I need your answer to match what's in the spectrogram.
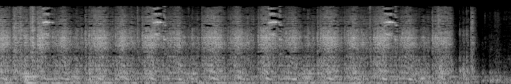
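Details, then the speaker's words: Cold UAZ engine that seized from no oil, crankshaft bearings spun: slow cranking under two turns a second with a sharp high squeak every revolution; spun crankshaft bearings. "Слышно какой-то конкретный скрип."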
